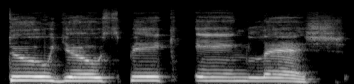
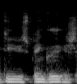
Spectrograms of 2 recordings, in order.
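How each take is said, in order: First: It is spoken slowly and deliberately. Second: It is spoken at a normal everyday pace.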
